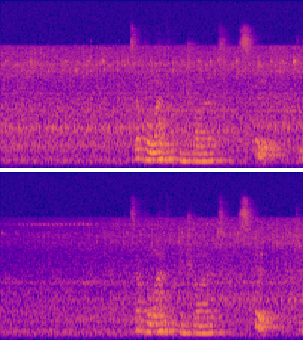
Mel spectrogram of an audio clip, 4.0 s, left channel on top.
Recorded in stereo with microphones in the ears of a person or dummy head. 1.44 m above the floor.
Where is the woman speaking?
25° left (ahead or behind), 1.2 m; by 4.0 s 5° left (ahead or behind), 3 m.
